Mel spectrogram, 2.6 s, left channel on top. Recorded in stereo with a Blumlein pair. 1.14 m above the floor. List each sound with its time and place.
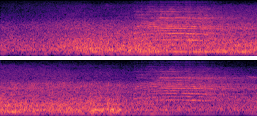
1.3 s a cat meowing: 15° left, 2 m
